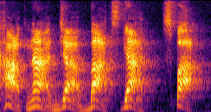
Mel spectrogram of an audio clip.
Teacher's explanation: My jaw goes down. Thus, I am having this open vowel sound produced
